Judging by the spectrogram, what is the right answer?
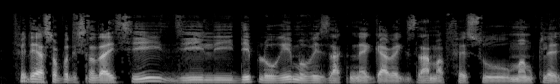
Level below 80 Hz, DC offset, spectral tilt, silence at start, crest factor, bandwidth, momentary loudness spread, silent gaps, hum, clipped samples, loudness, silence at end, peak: -54 dBFS; under 0.1%; -4.5 dB/octave; 0.15 s; 20 dB; 11.5 kHz; 7 LU; none; none; under 0.1%; -25 LUFS; 0 s; -4 dBFS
